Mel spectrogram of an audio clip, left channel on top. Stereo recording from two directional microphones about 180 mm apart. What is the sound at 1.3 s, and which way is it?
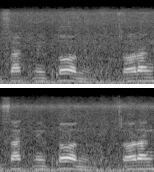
Speech, 25° right (ahead or behind).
